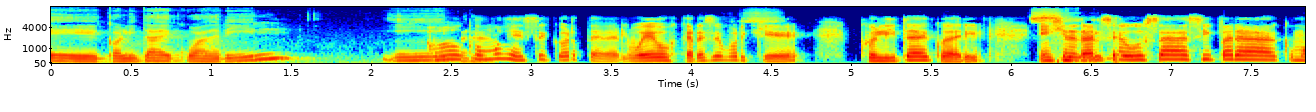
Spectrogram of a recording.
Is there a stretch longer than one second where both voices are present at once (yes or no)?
no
